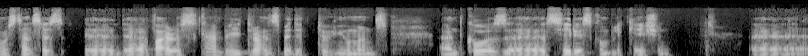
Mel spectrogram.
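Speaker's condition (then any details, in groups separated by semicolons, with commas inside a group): No condition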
